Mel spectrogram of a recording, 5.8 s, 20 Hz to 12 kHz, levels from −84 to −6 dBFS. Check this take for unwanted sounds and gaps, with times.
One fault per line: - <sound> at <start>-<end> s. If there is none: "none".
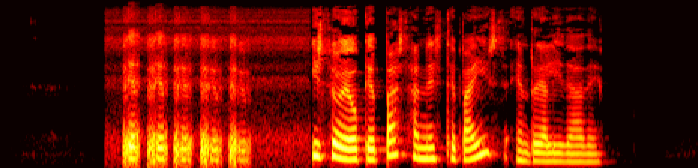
- laugh at 1.0-2.1 s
